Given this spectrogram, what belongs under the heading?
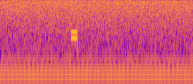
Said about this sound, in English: Give a little bit of a delay until you hear the beep. Start off with your name and go right ahead with your question or comment.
